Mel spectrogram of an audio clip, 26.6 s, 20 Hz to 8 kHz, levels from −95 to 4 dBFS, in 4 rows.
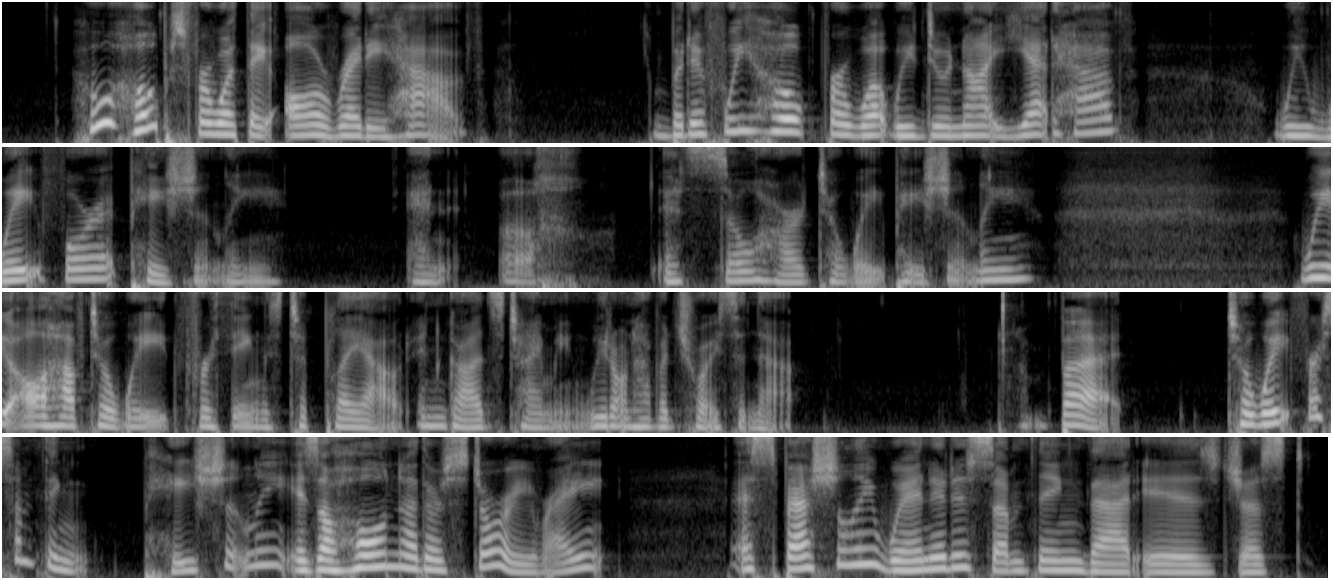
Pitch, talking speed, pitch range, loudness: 200 Hz, 160 wpm, 175-235 Hz, -28 LUFS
